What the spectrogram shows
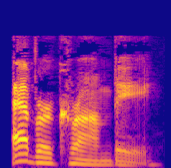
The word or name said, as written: abercrombie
